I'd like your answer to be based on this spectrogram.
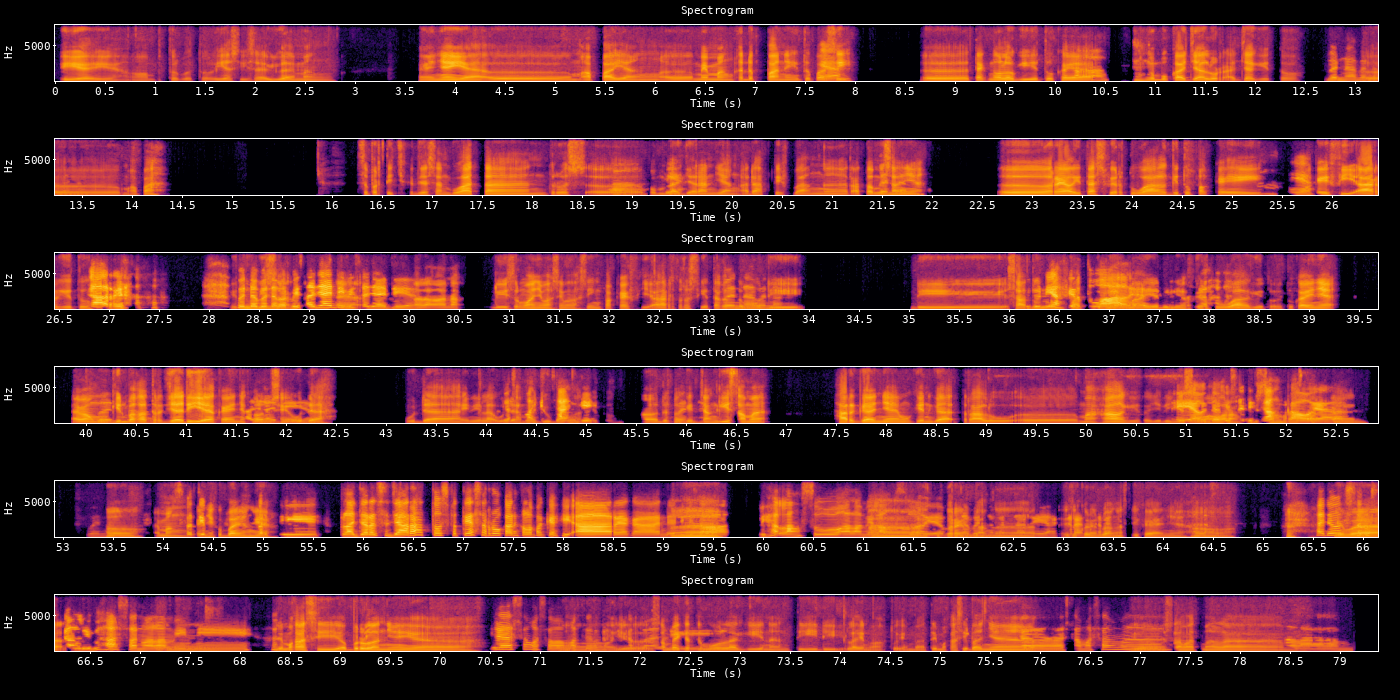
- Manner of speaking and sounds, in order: static; tapping; throat clearing; "kecerdasan" said as "cekerdasan"; in English: "VR"; in English: "VR"; laugh; in English: "VR"; laughing while speaking: "ya"; laugh; other background noise; mechanical hum; in English: "VR"; background speech; chuckle; chuckle; distorted speech; drawn out: "malam"
- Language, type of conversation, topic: Indonesian, unstructured, Bagaimana teknologi mengubah cara kita belajar saat ini?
